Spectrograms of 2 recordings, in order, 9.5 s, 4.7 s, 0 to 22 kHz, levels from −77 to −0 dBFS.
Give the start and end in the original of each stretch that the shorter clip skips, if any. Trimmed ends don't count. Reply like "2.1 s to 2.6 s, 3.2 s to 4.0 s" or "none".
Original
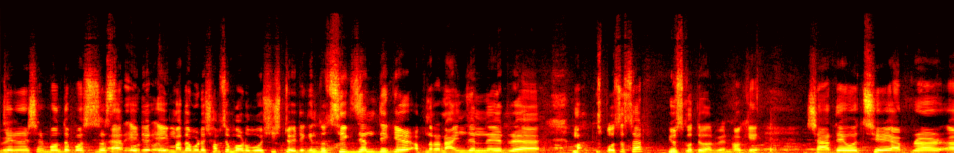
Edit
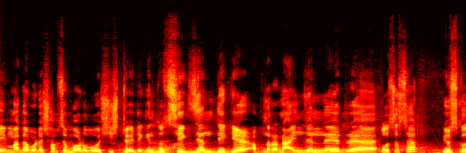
5.4 s to 6.0 s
